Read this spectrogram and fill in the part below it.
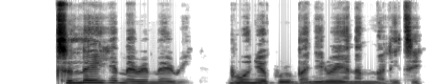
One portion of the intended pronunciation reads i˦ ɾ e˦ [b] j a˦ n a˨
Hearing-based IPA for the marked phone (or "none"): none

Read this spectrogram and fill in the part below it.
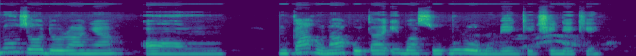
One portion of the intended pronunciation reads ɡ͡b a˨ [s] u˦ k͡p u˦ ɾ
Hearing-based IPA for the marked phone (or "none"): s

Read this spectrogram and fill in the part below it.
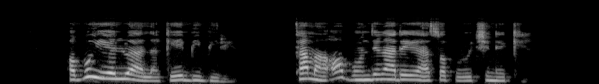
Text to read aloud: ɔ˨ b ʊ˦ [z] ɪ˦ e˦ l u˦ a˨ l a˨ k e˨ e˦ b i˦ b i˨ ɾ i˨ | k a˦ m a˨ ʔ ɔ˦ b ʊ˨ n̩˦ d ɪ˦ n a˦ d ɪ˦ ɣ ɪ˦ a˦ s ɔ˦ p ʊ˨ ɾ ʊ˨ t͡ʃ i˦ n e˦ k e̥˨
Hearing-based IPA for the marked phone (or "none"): ɣ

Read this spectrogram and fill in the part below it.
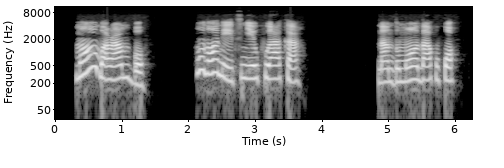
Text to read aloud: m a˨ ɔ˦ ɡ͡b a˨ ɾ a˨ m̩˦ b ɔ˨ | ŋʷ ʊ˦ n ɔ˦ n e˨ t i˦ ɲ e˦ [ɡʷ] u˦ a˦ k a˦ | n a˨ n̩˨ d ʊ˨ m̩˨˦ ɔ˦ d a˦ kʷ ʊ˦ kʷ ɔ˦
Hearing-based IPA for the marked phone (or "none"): kʷ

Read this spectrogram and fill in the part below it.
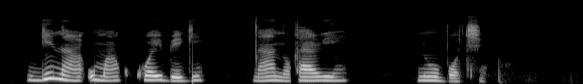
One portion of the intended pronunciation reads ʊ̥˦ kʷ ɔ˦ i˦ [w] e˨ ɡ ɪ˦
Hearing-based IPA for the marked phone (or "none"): b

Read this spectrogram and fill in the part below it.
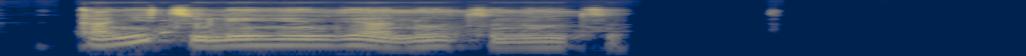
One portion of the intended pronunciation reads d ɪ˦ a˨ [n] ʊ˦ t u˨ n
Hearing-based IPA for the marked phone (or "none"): n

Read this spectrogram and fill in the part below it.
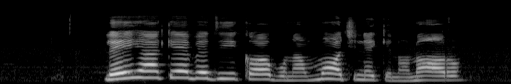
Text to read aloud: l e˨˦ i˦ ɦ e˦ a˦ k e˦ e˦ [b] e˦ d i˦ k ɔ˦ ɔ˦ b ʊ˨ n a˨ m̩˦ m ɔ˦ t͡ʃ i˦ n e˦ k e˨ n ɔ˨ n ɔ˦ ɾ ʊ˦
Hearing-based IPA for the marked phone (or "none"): b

